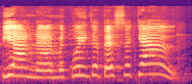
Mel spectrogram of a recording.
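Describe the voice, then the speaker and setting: A woman voicing an earnest, excitable young race reporter in a cartoon fandub. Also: very high voice, over music. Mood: excited commentary.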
